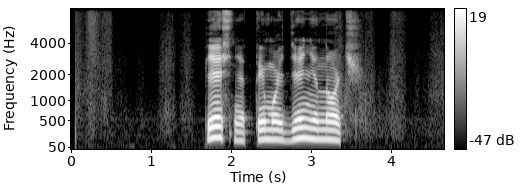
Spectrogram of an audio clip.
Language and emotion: Russian, neutral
